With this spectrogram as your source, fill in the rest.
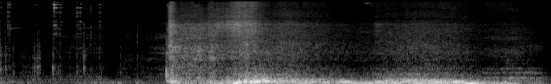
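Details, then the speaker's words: Fox-body Mustang after GT40 tubular intake install, timing, TPS, IAC, EGR checked, fuel pressure about 43-44 psi, no check engine light: cranks, catches, runs roughly with choppy idle, then stalls without throttle; cause unresolved. "unless I keep my foot on the gas pedal [Music] that's my foot a little bit on the gas pedal now my foot's off it just stalls"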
